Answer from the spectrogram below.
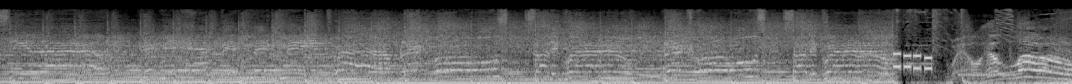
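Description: Loud, steady telephone keypad dialing tones, in a promo for calling the HRNP listener line on ESPN 97.5, sound over a busy, layered musical bed for about nine seconds, then give way to a brief burst of swooping, warbling tones near the end.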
